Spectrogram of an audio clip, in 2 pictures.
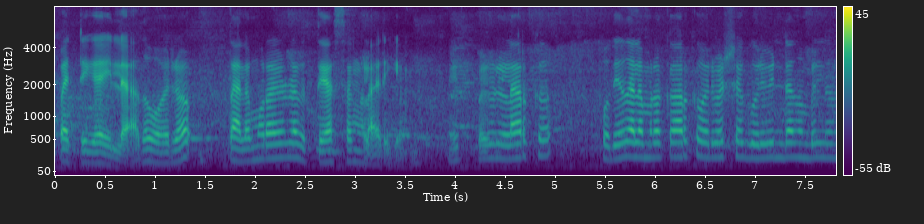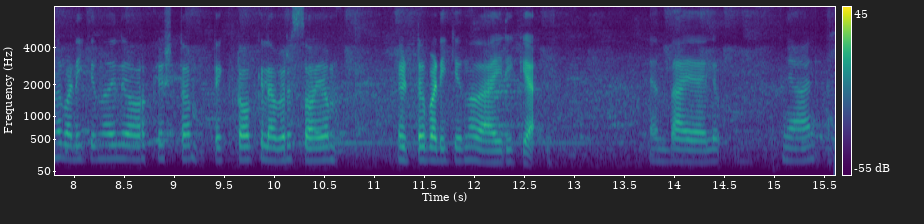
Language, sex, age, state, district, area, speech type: Malayalam, female, 45-60, Kerala, Kottayam, rural, spontaneous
